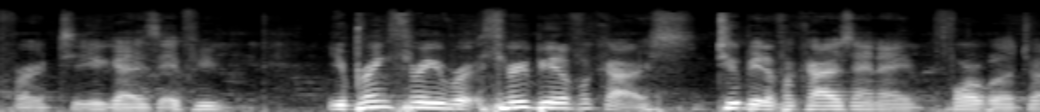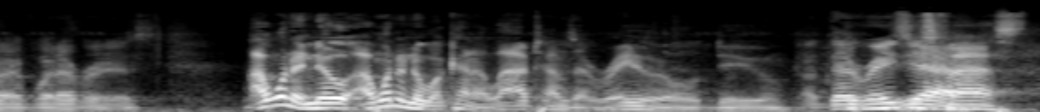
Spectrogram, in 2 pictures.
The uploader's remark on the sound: LIVE at HondaMeet15 Party Barn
